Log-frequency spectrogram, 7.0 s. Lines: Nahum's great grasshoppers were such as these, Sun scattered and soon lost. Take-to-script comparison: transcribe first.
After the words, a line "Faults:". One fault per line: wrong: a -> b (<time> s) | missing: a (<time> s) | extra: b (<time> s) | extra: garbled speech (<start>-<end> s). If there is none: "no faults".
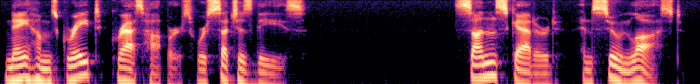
Nahum's great grasshoppers were such as these, Sun scattered and soon lost.
Faults:
no faults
